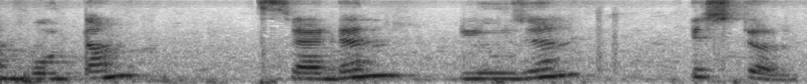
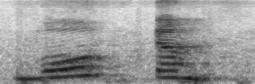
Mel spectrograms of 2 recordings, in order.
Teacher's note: वावल जो है second syllable में वो प्रोनाउंस नहीं हुआ है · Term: सिलेबिक कॉन्सोनेंट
